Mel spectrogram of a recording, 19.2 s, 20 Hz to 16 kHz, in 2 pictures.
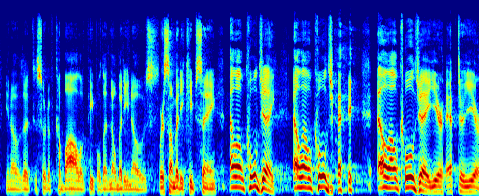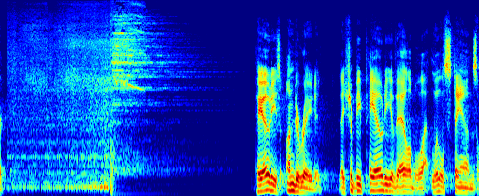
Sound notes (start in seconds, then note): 6.6 laughs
